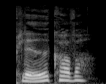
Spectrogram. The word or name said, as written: pladecover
